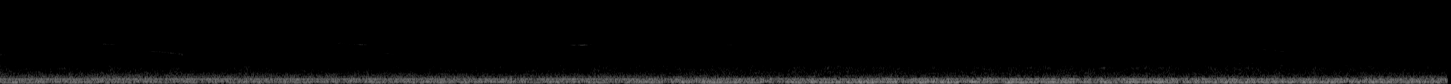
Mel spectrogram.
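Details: Kittens chirping: short, faint chirps that bend up and down, scattered in small bursts near the start, in the middle and near the end, over a steady low hum.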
